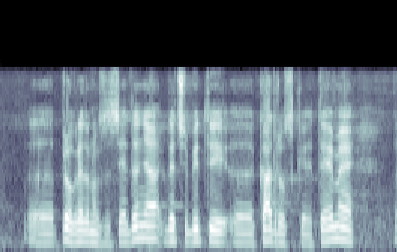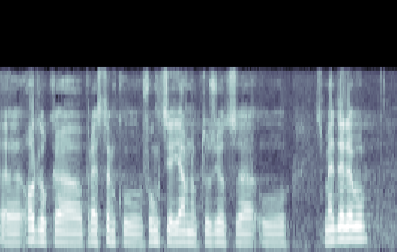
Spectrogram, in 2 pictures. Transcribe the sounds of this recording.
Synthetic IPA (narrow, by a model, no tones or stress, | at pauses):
pɾeoɡɾe̞d̪oʋnoɡzasjeːd̪aɲaɡd̪e̞t͡ɕe̞bit̪ikad̪ɾoʋske̞t̪e̞ːme̞ | o̞d̪lˠukaopɾet̪st̪aŋkufuŋk̚t̪sije̞jaːʋnoɡ̚t̪uʒijot̪sau | smed̪eɾe̞ʋu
